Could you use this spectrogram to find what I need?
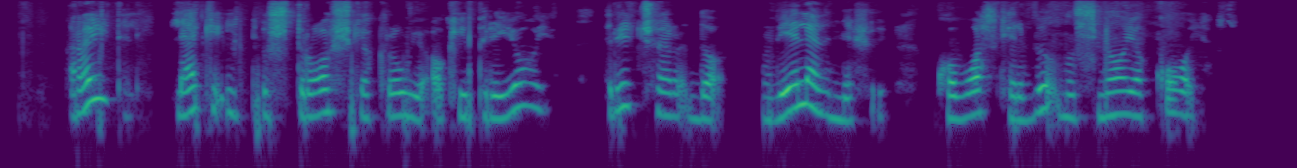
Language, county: Lithuanian, Vilnius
